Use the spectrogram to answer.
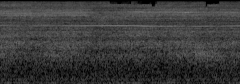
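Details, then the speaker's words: High-speed air-driven dental handpiece doing proximal reduction and rounding sharp margins of a primary molar on a typhodont model for stainless steel crown preparation: continuous steady high-pitched whine and hiss. "Along with the reduction, I am also roundening the surface, and any sharp margin of the tooth has to be rounded."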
